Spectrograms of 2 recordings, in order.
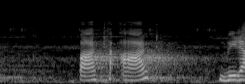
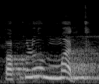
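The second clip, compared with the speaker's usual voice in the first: पकड़ो मत said as one unit, then stop; pitched-up पकड़ो running into मत; pause after मत; 5 semitones higher than usual. Shown as a demonstration. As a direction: keep पकड़ो and मत together, halt after मत. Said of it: "के बाद हम रुकते हैं".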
